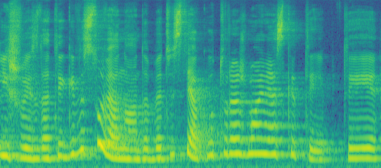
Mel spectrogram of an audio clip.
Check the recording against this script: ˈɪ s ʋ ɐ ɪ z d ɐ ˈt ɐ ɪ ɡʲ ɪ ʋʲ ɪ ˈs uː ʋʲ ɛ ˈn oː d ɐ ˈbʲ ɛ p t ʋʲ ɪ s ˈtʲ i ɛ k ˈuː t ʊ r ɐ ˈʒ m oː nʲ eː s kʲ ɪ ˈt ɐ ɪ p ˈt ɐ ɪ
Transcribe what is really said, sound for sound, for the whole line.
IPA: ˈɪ ʃ ʋ ɐ ɪ z d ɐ ˈt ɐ ɪ ɡʲ ɪ ʋʲ ɪ ˈs uː ʋʲ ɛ ˈn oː d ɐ ˈbʲ ɛ t ʋʲ ɪ s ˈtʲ i ɛ k ˈuː t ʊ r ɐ ˈʒ m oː nʲ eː s kʲ ɪ ˈt ɐ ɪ p ˈt ɐ ɪ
